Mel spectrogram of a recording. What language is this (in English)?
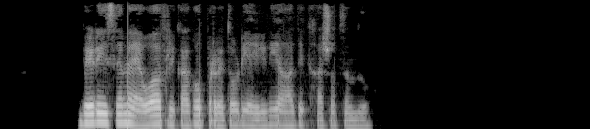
Basque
